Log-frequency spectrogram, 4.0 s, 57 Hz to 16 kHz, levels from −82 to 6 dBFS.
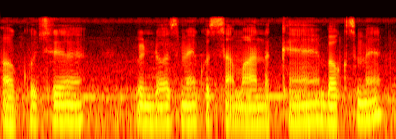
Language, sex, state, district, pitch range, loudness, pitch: Hindi, male, Uttar Pradesh, Lalitpur, 110-120 Hz, -19 LUFS, 110 Hz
